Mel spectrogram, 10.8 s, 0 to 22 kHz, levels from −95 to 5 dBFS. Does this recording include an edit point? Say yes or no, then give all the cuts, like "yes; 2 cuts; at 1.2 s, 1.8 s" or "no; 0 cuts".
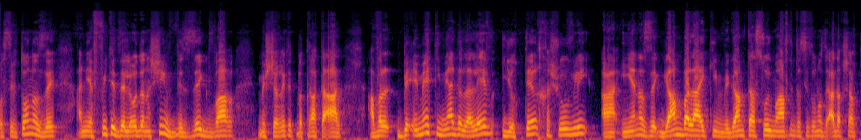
no; 0 cuts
